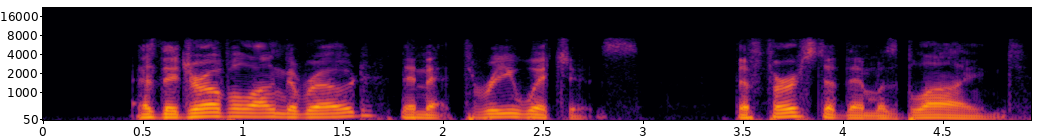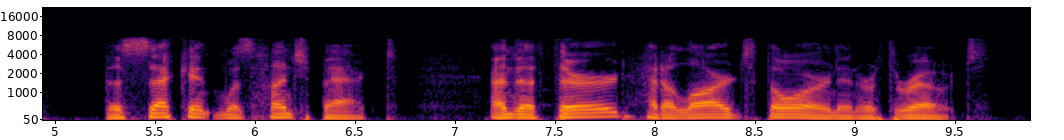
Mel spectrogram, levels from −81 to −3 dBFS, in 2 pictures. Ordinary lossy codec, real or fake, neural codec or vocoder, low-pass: Opus, 16 kbps; real; none; 7.2 kHz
